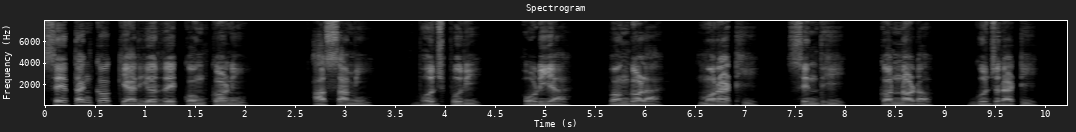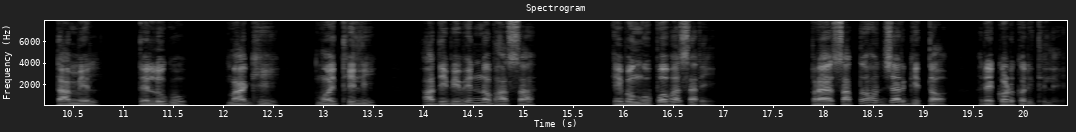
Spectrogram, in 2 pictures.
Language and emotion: Odia, neutral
